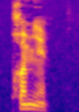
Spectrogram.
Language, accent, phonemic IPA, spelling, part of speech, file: French, France, /pʁə.mje/, 1er, adjective, LL-Q150 (fra)-1er.wav
- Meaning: abbreviation of premier (“first”): 1st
